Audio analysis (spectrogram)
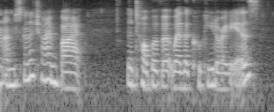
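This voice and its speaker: Over noticeable background noise, a woman with an Australian accent talks at a fairly quick pace, with a medium pitch and ordinary pitch variation. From Western Australia. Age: 20s. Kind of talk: casual talk to camera.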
